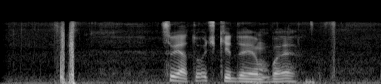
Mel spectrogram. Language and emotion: Russian, neutral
